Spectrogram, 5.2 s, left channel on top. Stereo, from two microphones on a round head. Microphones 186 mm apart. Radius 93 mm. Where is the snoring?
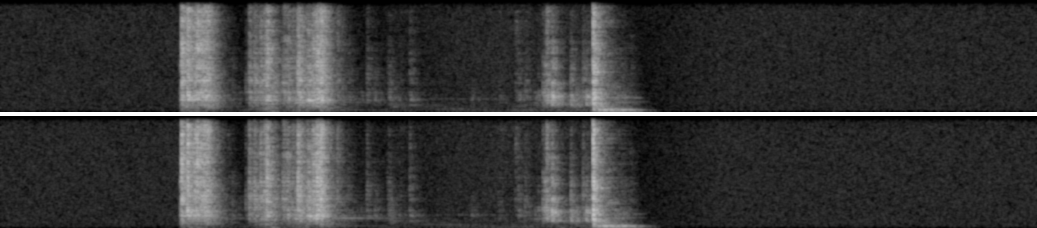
I don't hear snoring.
